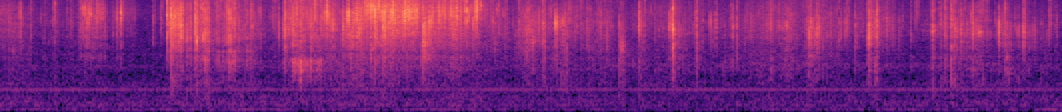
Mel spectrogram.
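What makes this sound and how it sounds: Fingertips squeeze and crush hollow rolled curls of dry, brittle purple and white soap on a yellow surface, breaking them into crunchy flakes. A dense, bright crackling and crunching swells to its loudest from about one to three seconds, then thins into scattered crisp snaps and crinkles.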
